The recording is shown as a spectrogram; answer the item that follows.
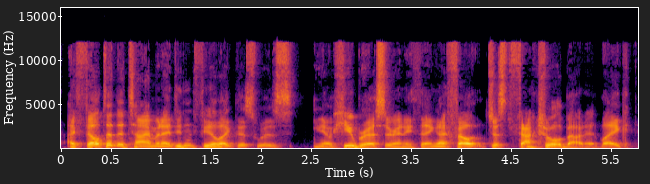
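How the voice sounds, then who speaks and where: A man's voice: sits low, expressive, a little fast. A man in his forties speaking as an interview guest, telling anecdotes casually and with self-assurance. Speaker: podcast guest, voice actor.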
